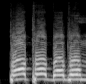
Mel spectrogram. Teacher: प, फ, ब, भ, म का उच्चारण स्थान ओष्ठ से होता है। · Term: प वर्ग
